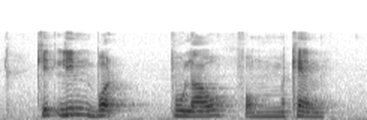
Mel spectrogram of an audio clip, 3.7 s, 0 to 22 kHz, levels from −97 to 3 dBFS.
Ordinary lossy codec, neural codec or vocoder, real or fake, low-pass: none; none; real; 7.2 kHz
